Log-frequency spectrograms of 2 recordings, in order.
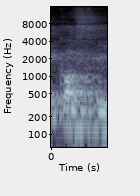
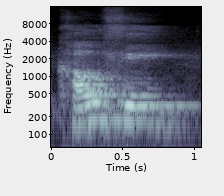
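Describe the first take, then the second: First: Coffee said quickly with a soft k; coffee with a plain kaw vowel; wrong way coffee. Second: Coffee with an aspirated k and a rounded vowel; coffee with a breathy k and an open o; right way coffee. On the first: Teacher showing the wrong coffee, fast and soft. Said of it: "You cannot say coffee". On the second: Teacher modelling the correct coffee, aspirated k. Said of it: "You have to say coffee". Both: Shown as a demonstration.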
